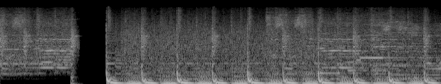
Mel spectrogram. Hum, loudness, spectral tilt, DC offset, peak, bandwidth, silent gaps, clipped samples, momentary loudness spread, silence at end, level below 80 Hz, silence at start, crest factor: none; -25 LUFS; -3.5 dB/octave; under 0.1%; -12 dBFS; 16 kHz; 1.00-1.05 s; under 0.1%; 2 LU; 0 s; -26 dBFS; 0 s; 12 dB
